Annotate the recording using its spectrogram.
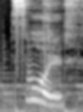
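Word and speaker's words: zwölf: Now number 12 will have a Z in it and umlauts also. So how will you pronounce it? Swolf. Swolf. Just like wolf. Okay? Just like wolf, you will pronounce swolf. Swolf.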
